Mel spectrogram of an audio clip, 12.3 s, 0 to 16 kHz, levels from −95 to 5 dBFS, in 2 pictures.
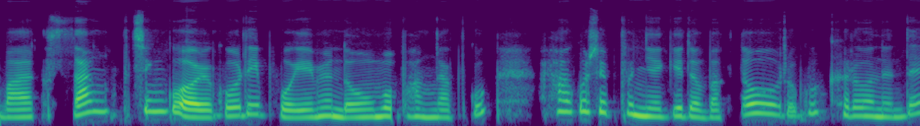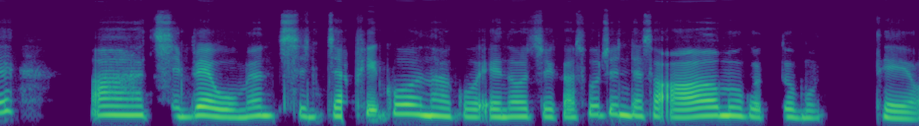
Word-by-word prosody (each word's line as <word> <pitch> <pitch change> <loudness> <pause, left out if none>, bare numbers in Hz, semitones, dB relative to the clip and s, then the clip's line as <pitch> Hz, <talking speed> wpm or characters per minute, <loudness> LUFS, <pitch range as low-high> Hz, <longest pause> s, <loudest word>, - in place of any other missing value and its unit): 막상 190 +11 +1 0.2
친구 315 -1 +2
얼굴이 210 +7 +6
보이면 190 -2 +1
너무 185 +3 +2
반갑고 195 - -4 0.3
하고 320 0 0
싶은 270 -8 +2
얘기도 195 0 0
막 175 +1 -7
떠오르고 265 +2 0
그러는데 210 - -2 0.5
아 235 0 0
집에 210 +2 0
오면 195 +3 0
진짜 205 +1 -5
피곤하고 210 - 0
에너지가 190 -1 -3
소진돼서 225 0 -2
아무것도 200 -1 +1
못 170 0 -8 0.4
해요. 155 -4 -1
205 Hz, 280 characters per minute, -24 LUFS, 185-235 Hz, 0.5 s, 얼굴이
